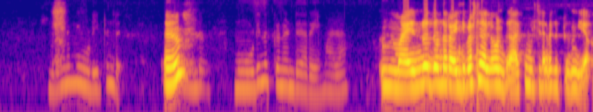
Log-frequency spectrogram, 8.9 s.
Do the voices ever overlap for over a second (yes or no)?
no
